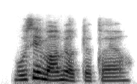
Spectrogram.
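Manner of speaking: usual speaking voice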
